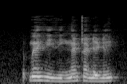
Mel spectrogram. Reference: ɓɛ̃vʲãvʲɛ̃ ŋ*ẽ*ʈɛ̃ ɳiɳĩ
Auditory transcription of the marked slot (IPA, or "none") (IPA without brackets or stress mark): ɛ̃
